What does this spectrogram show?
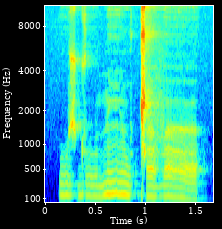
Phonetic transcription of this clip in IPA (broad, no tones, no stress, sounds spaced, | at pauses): u ʒ d uː n ĩː w ǁ ɜ v ɜː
